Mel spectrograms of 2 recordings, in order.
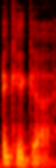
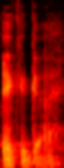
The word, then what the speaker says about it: ikigai: The Japanese concept of ikagai or ikagai, also our brand name. Either way you say it is fine, but it's pronounced ikagai tells us that purpose lies at the intersection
